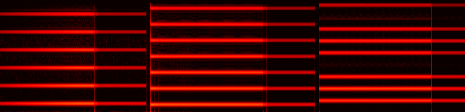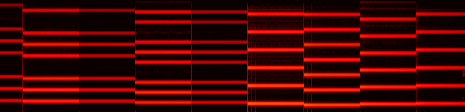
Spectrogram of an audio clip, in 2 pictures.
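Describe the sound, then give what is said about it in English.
A single slowed-down, isolated chiptune voice with a lingering echo plays alone, a slow melody of about a dozen sustained, buzzy electronic tones that step up and down in pitch, fairly loud and steady with no talking. “Um, so let's listen again to one of those voices isolated and slowed down so you can hear it uh, a bit more clearly.”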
